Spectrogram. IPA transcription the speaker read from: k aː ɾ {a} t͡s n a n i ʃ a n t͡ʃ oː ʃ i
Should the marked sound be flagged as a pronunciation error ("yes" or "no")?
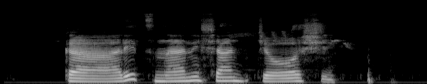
yes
